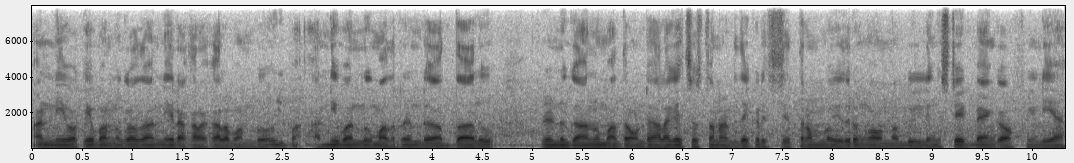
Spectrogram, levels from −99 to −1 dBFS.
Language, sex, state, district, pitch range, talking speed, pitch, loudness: Telugu, male, Andhra Pradesh, Chittoor, 95-100 Hz, 155 wpm, 100 Hz, -18 LUFS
